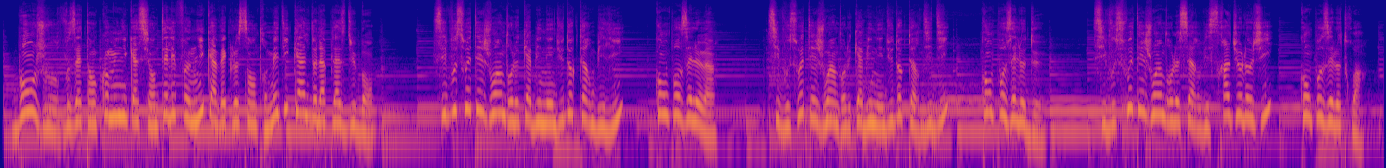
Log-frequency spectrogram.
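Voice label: French female IVR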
